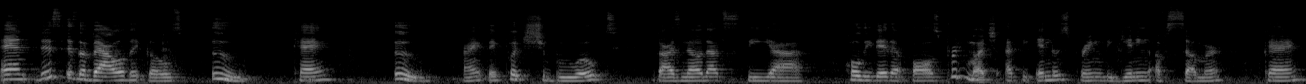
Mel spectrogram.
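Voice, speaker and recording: Her fairly low voice carries vocal fry as this woman speaks with long, frequent pauses. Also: ordinary pitch variation, fairly slow pace. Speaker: Hebrew language teacher. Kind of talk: tutorial. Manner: slow.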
